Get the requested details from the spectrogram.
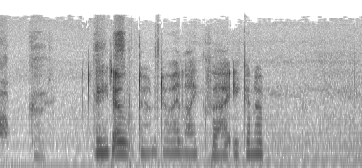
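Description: A young woman grunts and cries out with strain.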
